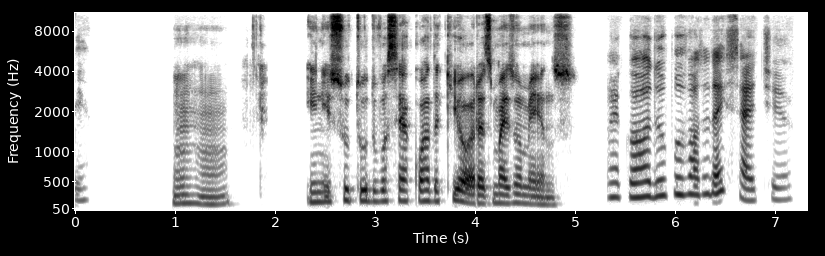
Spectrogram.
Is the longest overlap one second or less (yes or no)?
yes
